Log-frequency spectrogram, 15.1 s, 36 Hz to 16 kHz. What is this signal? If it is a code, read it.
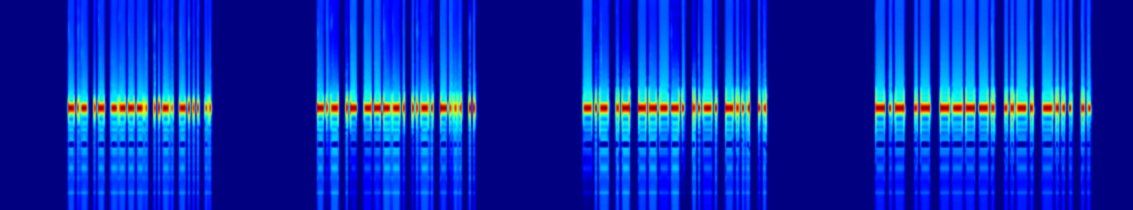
Morse code, heard as a keyed tone, about 35 wpm, 700 Hz. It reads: KA9FBI KA9FBI KA9FBI KA9FBI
